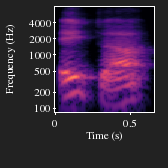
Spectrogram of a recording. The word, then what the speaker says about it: eta: So it looks closest to the English in, but forget in, it's not an in, it's an eta, and it is pronounced like a, as close as you can.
